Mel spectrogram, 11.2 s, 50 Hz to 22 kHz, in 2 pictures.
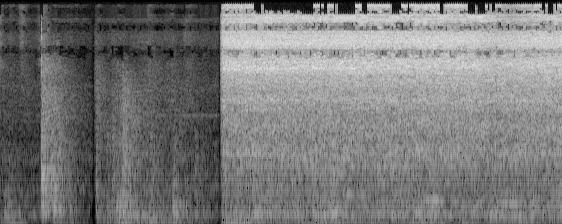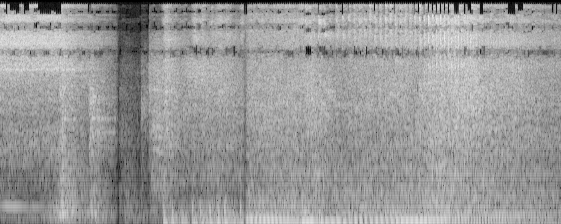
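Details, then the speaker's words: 2000 Honda Foreman 450 ES ATV, 618 original miles, after fuel petcock replacement; quiet start, steady low rumble rising evenly with throttle, no knocks or rattles; running good, no issues. "it's electric shift obviously electric start running good no issues there"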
